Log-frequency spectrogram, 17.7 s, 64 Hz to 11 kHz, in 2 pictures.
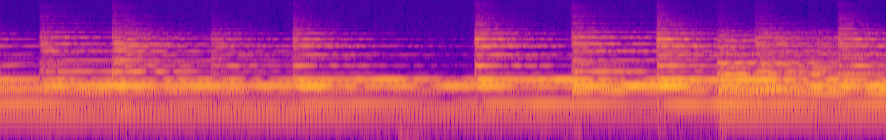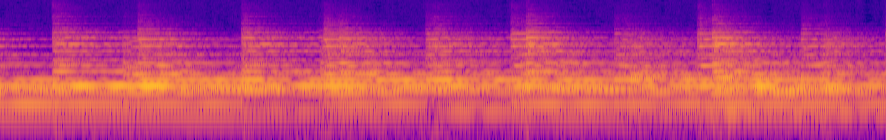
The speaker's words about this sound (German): Es ist 12 Uhr. Das Mittagsläuten kommt heute aus der Pfarrkirche Marie Himmelfahrt in Ranoldsberg in Oberbayern.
